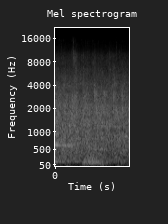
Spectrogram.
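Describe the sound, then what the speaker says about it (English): A convention panel audience applauding at a fan event, a dense, even wash of clapping from a large crowd, distant and fairly soft, continuous for the whole moment. "Give yourselves a round of applause for keeping this franchise strong."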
